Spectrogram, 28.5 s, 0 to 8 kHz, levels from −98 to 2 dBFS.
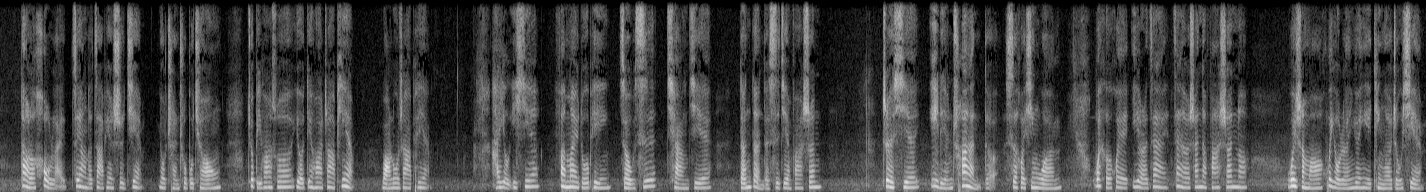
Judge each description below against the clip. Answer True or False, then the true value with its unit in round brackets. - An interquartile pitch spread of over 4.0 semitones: False (3.2 semitones)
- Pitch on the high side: True (205 Hz)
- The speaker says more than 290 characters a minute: False (175 characters per minute)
